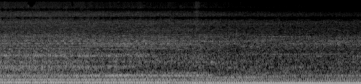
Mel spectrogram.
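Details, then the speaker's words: Acura Integra idling just after a temporary exhaust patch made with parts-store pipes and clamps: steady, even low idle with no puffing, ticking or exhaust leaks underneath. It will be warmed up to check whether the clamps need tightening. "sounds quiet underneath we'll let it warm up for a little bit see if it needs tightening"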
